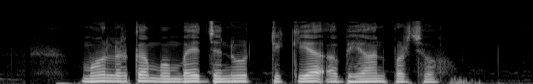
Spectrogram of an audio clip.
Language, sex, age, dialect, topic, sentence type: Magahi, male, 31-35, Northeastern/Surjapuri, agriculture, statement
